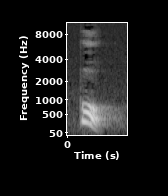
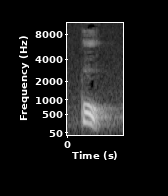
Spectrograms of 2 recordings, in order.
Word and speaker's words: 不: This is the most common character in Chinese to show negation, and is pronounced fourth tone, 不, 不.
